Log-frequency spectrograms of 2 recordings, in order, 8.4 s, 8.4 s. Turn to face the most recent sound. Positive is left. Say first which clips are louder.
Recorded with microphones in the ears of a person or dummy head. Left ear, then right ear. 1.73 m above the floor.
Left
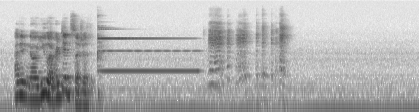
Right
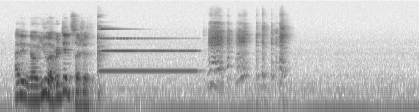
# left 1 dB
turn(degrees=5)  # may be behind; listen again after turning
